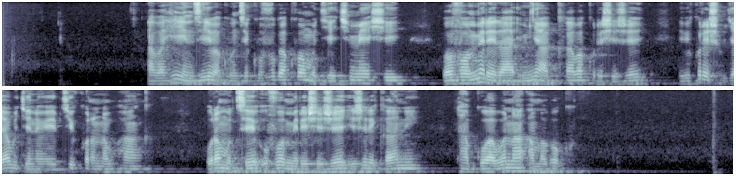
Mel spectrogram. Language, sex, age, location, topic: Kinyarwanda, male, 18-24, Nyagatare, agriculture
